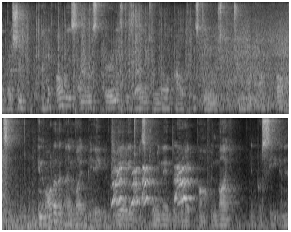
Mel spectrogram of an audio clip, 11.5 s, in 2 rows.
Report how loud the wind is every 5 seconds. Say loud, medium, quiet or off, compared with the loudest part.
loud, loud, medium.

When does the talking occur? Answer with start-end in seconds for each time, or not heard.
0.0-11.4.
